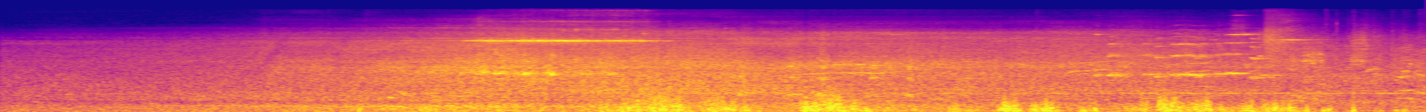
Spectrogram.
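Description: Two coupled MÁV-Start Bzmot diesel railcars running into the platform. Their rumble grows louder as they approach, with a high squeal about five seconds in. The wheels then knock over rail joints several times as the cars pass close by.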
